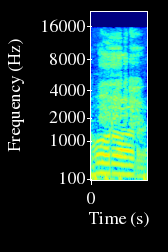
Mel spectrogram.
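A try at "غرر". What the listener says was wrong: Goror ya, jangan horor ya.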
